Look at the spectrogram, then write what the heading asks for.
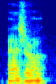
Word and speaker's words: Bergeron: Bergeron. Bergeron. Bergeron. So that is Cajun.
